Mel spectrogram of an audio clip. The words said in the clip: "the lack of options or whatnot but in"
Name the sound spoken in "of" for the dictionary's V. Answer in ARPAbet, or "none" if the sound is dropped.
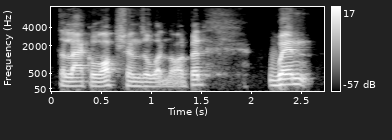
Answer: V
